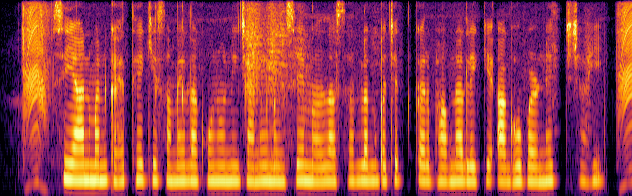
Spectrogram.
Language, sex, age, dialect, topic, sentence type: Chhattisgarhi, female, 18-24, Northern/Bhandar, banking, statement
